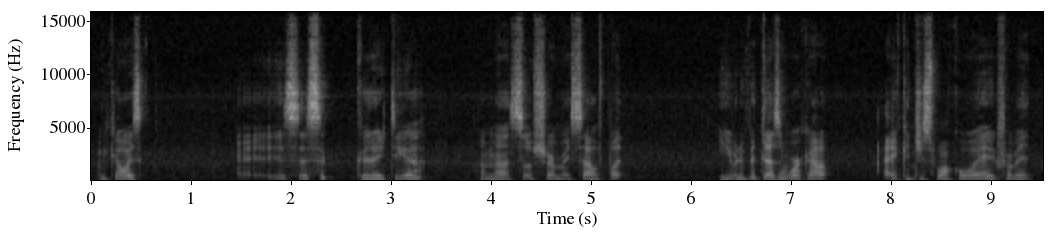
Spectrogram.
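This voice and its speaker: A woman streamer reading visual novel narration and dialogue aloud, with sarcastic, expressive reactions. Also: mid-range voice, a little hiss or hum.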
